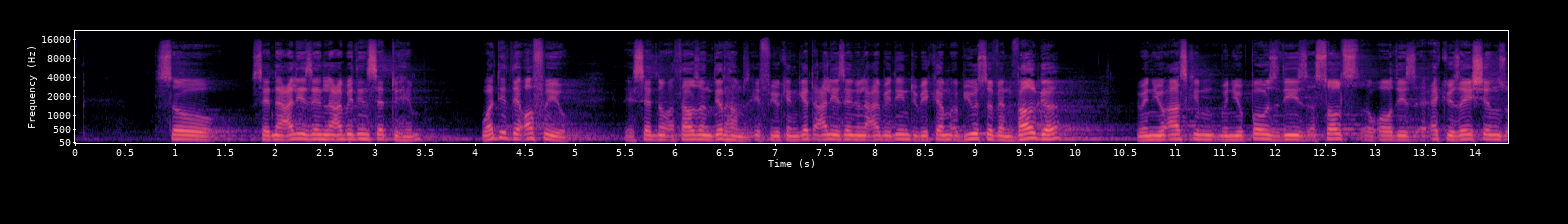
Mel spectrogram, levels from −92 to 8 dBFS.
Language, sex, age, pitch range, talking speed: English, male, 40-59, 140-165 Hz, 180 wpm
